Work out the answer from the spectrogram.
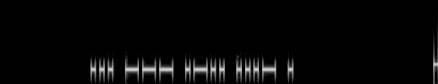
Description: Morse code, heard as a keyed tone, about 28 wpm, 700 Hz. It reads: SOLVE
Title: Five Letter Words - 28wpm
